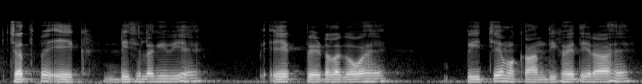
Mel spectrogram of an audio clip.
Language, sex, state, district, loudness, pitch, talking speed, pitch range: Hindi, male, Uttar Pradesh, Saharanpur, -17 LUFS, 125 Hz, 170 wpm, 120-135 Hz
